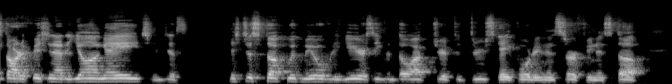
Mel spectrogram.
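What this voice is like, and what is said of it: Mild Southern US accent. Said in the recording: “I got a little bit of an accent too sometimes ... you sound like you're from Louisiana too ... a good Southern accent, but it's definitely not a Texas accent. But I got a little Southern draw here and there.”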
